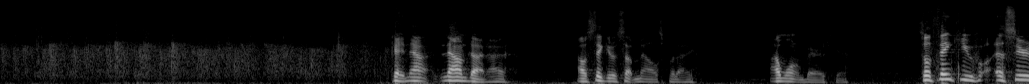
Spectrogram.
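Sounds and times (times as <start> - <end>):
audience applause: 0.0 - 4.1
speech: 3.9 - 5.2, 5.8 - 7.0, 7.7 - 8.6, 9.2 - 10.2.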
